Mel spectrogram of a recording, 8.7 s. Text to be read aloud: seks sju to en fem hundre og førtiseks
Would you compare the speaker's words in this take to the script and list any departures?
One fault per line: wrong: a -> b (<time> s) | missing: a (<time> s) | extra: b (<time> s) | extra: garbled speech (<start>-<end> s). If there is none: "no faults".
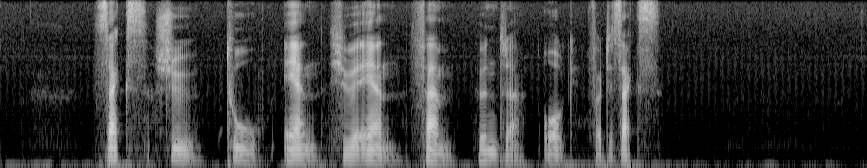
extra: tjueen (3.4 s)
